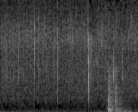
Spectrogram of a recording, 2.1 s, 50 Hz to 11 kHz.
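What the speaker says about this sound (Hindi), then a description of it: "1 मिनट मैंने शिमला मिर्च को कुक किया।" Capsicum frying in a pan for Aloo Manchurian, a steady faint sizzle with a few brief stirring scrapes and clicks near the end, no talking.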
